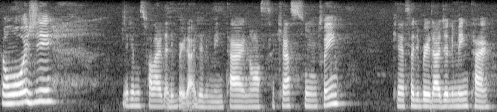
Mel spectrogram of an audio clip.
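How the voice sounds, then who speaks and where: A woman with a Brazilian Portuguese accent hosting a live stream, chatting casually and talking quickly. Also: low-pitched, lo-fi sound. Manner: fast, hurried talker.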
